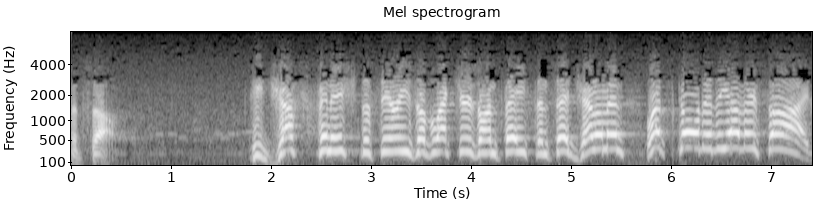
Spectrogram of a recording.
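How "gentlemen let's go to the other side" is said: high, loud call to set out; rally the men to cross the lake; commanding call. Retold or imitated. Jesus calling disciples to cross.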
